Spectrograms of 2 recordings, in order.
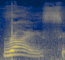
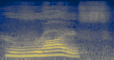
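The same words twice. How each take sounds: First: Slow "라이스" as rice, R drawn out; curled English R. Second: "라이스" as lice, beginning with L; L version. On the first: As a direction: stretch "라이스" from a curled-back R. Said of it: "어려운 발음 연습해 볼게요". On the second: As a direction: say "라이스" with tongue tip touching for L. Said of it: "라이스가 아니에요". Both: Shown as a demonstration.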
